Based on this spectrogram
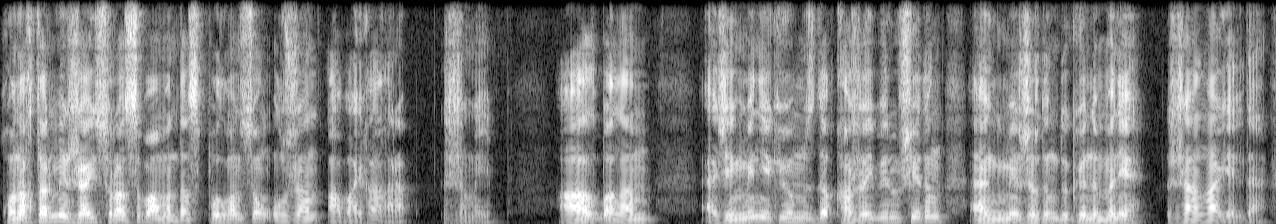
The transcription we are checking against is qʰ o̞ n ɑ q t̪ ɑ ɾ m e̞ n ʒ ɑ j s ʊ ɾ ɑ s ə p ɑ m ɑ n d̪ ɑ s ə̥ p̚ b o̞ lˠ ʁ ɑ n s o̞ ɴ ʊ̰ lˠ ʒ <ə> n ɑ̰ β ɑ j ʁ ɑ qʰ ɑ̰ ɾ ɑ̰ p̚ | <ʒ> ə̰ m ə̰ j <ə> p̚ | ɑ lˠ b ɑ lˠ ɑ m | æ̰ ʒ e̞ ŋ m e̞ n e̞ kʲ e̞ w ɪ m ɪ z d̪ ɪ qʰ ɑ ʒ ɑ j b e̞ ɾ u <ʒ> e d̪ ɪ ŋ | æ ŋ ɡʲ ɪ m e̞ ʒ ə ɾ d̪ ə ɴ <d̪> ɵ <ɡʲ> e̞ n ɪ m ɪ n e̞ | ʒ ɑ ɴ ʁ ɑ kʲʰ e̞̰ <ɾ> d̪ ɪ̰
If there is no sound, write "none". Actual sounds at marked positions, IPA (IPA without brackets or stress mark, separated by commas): ɑ, ʒ, ə, ʃ, d̪, kʲ, l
